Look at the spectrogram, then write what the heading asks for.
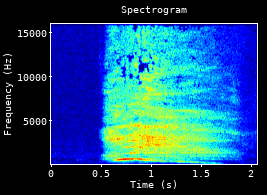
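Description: A single long, breathy, voiced yawn from a person lasting about a second and a half. Its tone starts high and slides steadily downward as it fades, fairly loud and with no other sound.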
